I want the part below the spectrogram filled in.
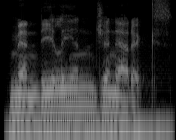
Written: Mendelian genetics

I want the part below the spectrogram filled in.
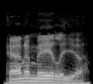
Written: Animalia

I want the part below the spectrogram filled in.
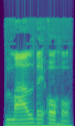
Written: mal de ojo

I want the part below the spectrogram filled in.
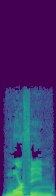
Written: morpheme

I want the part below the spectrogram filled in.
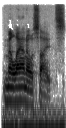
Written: melanocytes

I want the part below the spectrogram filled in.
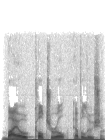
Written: biocultural evolution

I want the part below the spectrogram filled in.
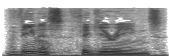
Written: Venus figurines

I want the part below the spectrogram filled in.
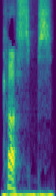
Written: cusps

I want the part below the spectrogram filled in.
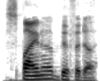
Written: spina bifida

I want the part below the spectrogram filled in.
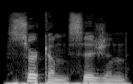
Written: circumcision

